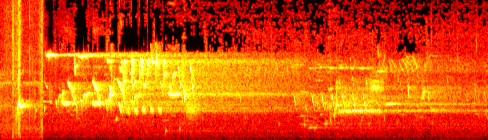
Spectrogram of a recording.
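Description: Footsteps for about the first second, then birds chirping and singing in quick repeated trills, fading toward the end.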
